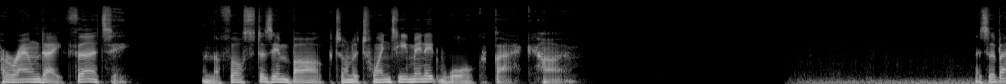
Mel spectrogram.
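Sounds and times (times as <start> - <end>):
speech: 0.0 - 1.4, 2.0 - 5.8, 9.8 - 10.0
deafening explosion with heavy roaring low rumble: 7.9 - 10.0.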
